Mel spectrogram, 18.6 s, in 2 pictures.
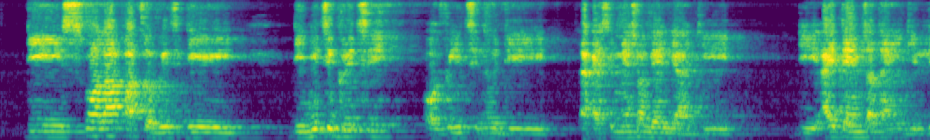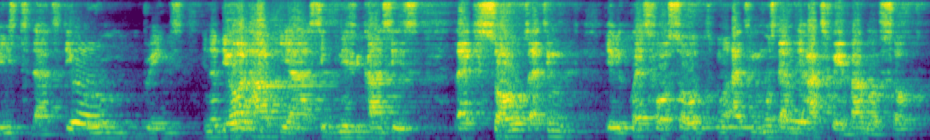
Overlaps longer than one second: present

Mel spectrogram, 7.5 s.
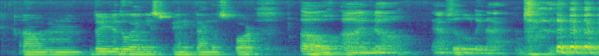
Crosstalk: none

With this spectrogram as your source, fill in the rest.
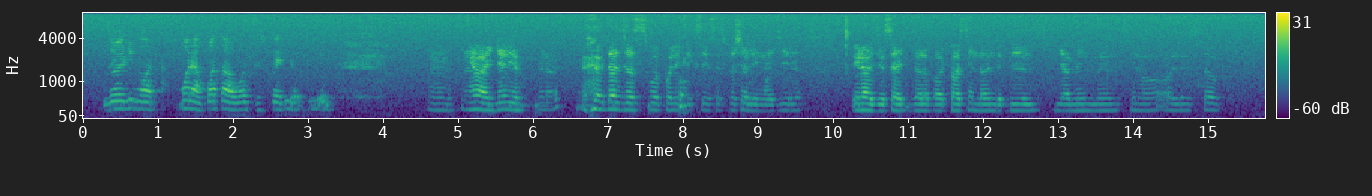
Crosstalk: none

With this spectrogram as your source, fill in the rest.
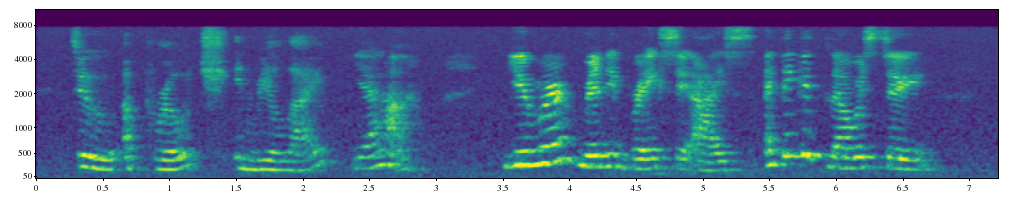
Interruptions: none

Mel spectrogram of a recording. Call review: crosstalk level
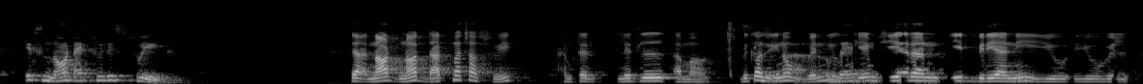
present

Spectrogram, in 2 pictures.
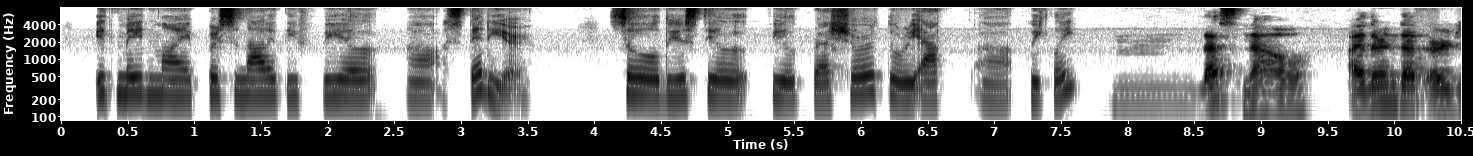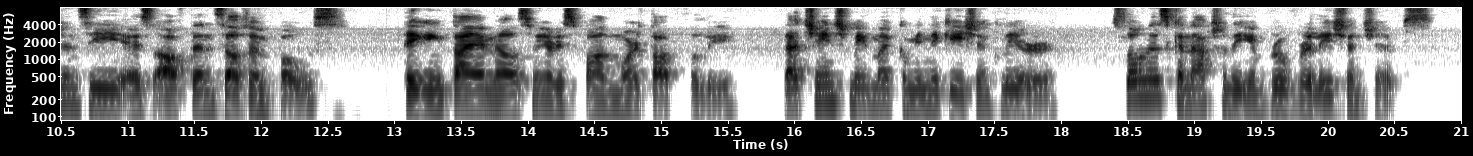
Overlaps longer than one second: none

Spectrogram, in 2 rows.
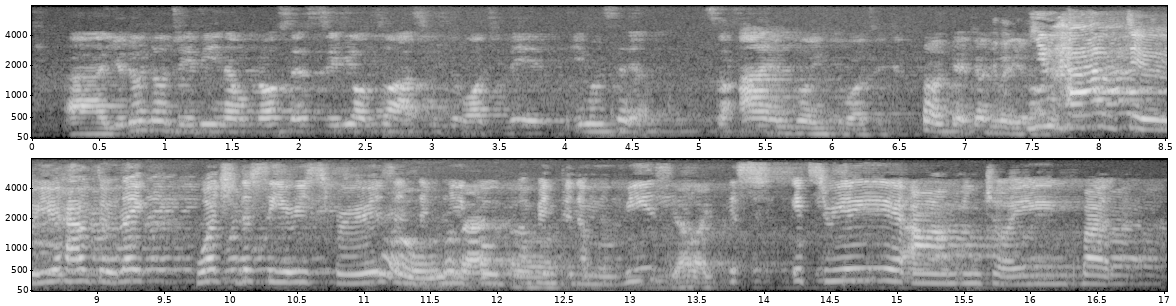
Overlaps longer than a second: present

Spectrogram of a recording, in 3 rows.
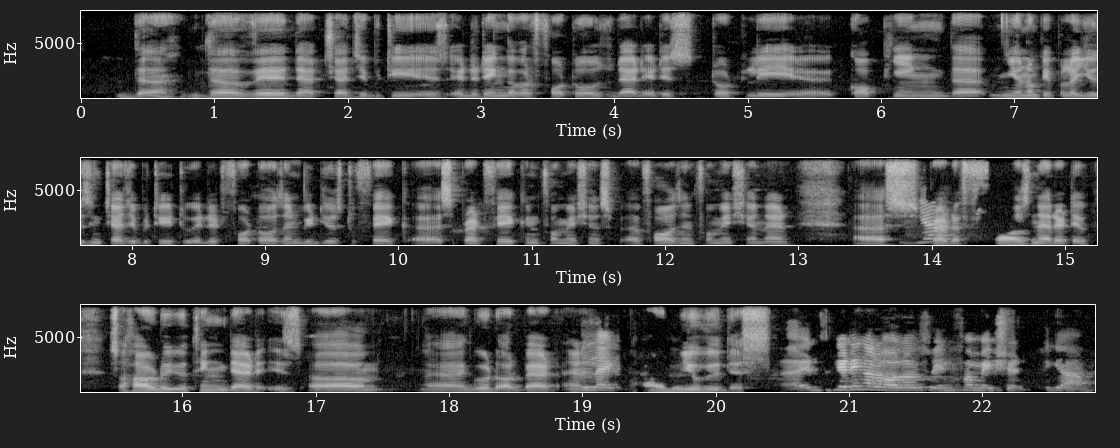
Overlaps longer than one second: none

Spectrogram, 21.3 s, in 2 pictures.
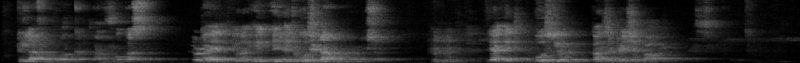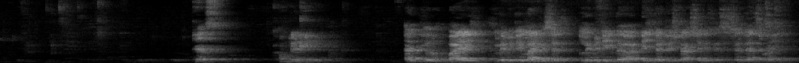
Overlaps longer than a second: present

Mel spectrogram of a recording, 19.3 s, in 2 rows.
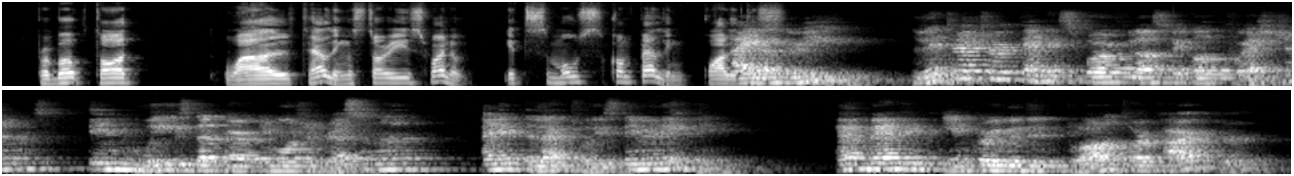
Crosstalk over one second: none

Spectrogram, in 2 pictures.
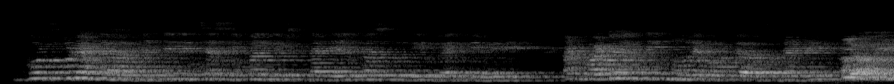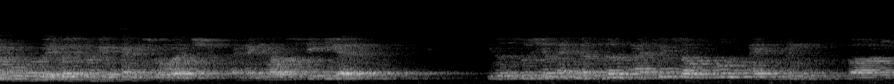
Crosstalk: present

